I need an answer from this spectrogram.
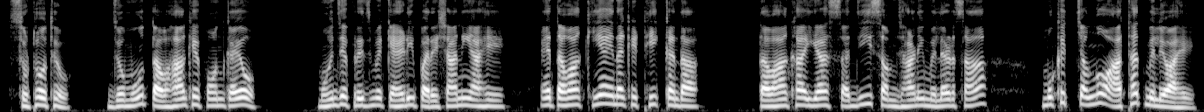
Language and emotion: Sindhi, happy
